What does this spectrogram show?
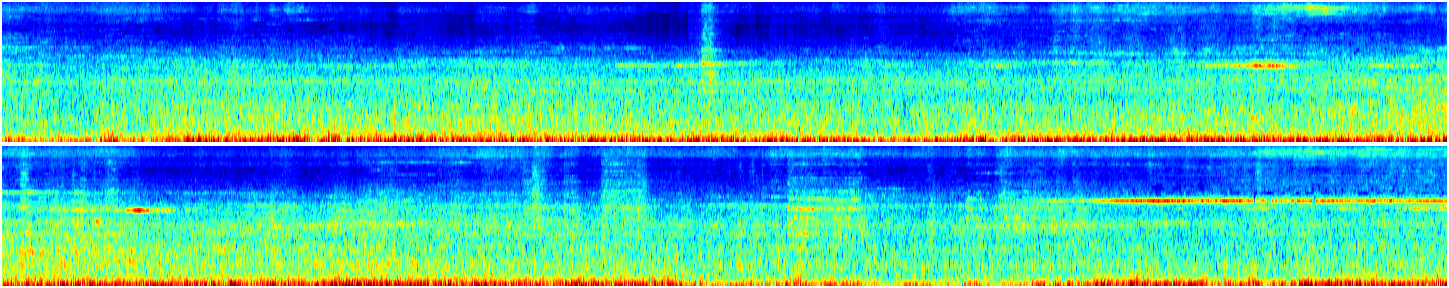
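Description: Union Pacific double-stack intermodal train's well cars rolling past, a steady low rumble of wheels on rail. Short high-pitched wheel squeals come now and then, and a longer squeal starts about four seconds before the end.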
